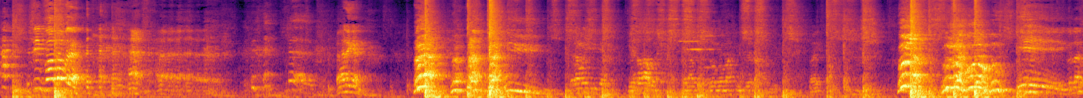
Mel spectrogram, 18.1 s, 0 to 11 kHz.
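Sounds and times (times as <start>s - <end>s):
men calling out: 6.8s - 9.1s, 14.9s - 17.6s
boxing gloves hitting mitts: 12.4s - 17.3s.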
